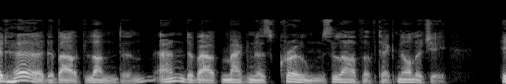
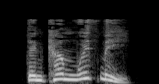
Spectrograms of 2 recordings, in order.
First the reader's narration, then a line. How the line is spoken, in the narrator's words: she had pleaded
